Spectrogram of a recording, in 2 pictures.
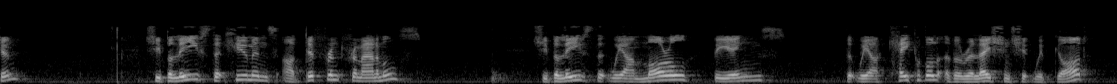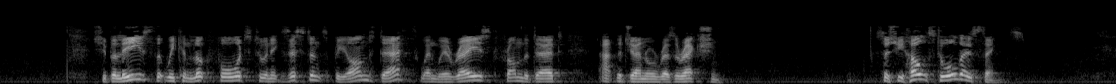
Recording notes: lecture at the 2011 Pastors' Academy Conference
